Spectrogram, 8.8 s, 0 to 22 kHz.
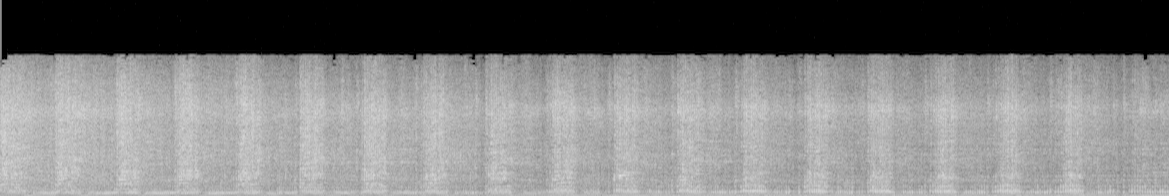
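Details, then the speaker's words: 1992 Genie boom lift, throttle controller fault, test light used as substitute load: engine revs swell and sag about twice a second, never settling; engine speed hunting. "And let's start it up. And it'll do the oscillation, and then let's hook up the test light."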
